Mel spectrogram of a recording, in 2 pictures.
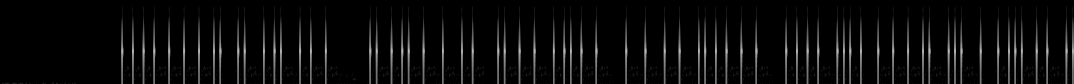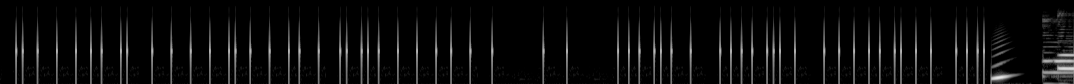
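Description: Keyboard typing sound effect of a texting-story app: rapid short beeping clicks, several a second, in runs with brief pauses as a message is typed. Right at the end a quick rising swoop and a short chime as the message is sent.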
